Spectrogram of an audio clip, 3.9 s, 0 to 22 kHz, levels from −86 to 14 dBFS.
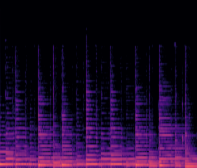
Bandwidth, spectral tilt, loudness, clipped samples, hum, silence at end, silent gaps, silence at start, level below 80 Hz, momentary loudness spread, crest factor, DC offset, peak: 15 kHz; -3 dB/octave; -26 LUFS; under 0.1%; none; 0 s; none; 0 s; -76 dBFS; 2 LU; 14 dB; under 0.1%; -10 dBFS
